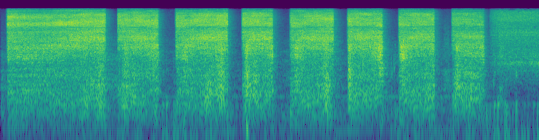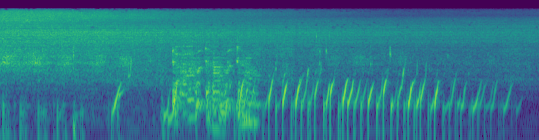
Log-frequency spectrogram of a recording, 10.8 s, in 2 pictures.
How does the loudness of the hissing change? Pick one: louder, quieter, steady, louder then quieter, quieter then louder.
quieter.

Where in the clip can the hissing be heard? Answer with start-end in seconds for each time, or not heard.
0.0-10.7.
